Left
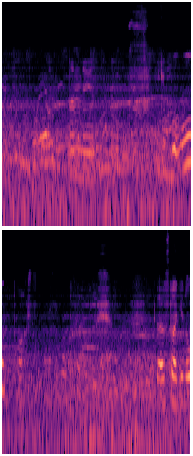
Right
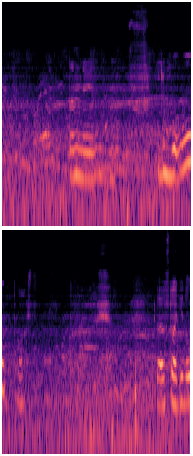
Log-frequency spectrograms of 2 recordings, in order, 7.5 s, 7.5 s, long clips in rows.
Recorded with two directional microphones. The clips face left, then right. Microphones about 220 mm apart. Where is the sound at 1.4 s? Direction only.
15° right (ahead or behind).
